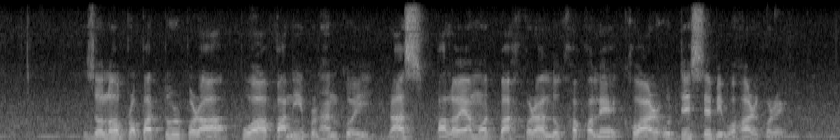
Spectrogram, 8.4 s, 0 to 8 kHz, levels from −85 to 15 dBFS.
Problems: none marked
